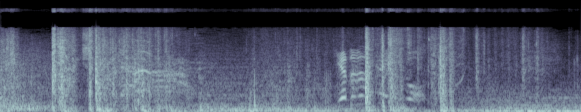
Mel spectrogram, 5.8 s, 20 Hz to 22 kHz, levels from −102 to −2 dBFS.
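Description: Stereo read as mono runs throughout: interleaved left and right samples play as one channel, so the sound runs at half speed, an octave low, with a faint mirrored image higher up.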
